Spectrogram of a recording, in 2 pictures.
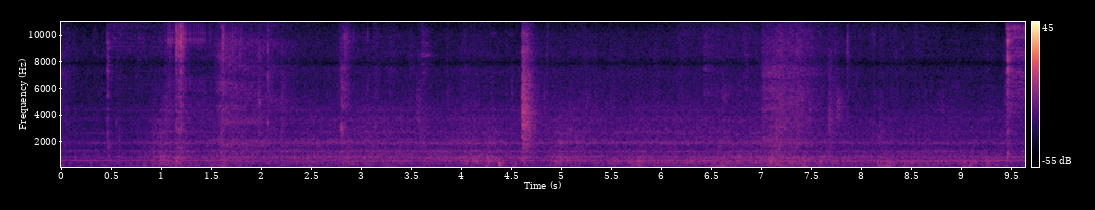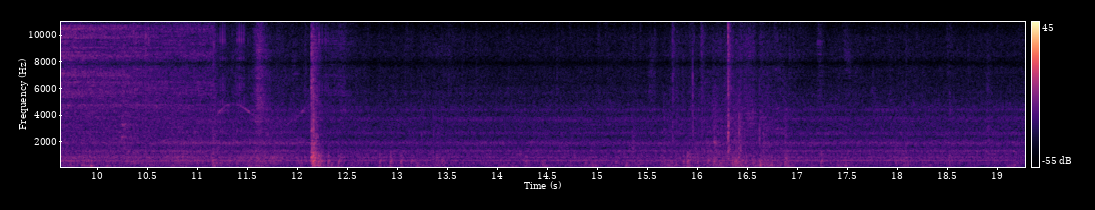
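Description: Running noise of a moving train heard from inside the carriage: a steady rumble of wheels on rail with a steady hum. A few sharp knocks cut through, the loudest about twelve seconds in.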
